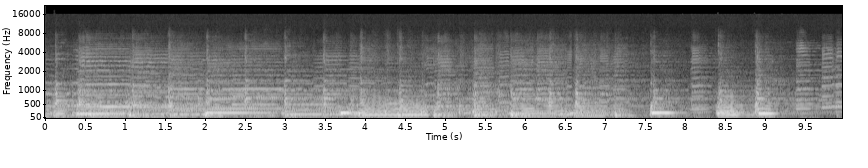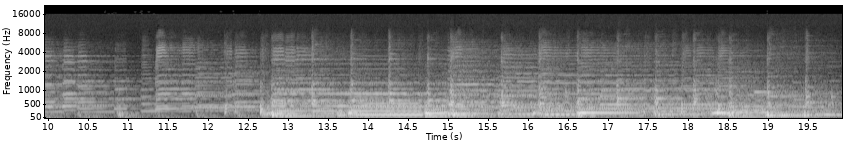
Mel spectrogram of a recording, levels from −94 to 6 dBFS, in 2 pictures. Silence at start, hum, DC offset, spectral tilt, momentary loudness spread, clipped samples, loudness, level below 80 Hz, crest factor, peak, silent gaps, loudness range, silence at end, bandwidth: 0 s; none; 0.2%; -7.5 dB/octave; 11 LU; under 0.1%; -16 LUFS; -34 dBFS; 14 dB; 0 dBFS; none; 5 LU; 0 s; 16 kHz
